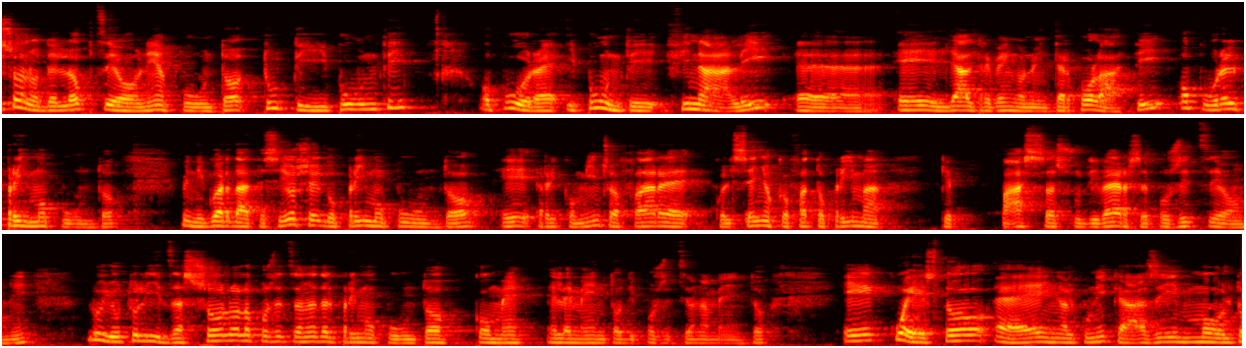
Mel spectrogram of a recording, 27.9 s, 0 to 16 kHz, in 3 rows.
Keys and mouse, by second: 12.3 middle click, 13.5 ctrl+middle click, 14.2 shift+middle click, 14.6 middle click, 15.0 click, 18.7 middle click, 21.7 middle click.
